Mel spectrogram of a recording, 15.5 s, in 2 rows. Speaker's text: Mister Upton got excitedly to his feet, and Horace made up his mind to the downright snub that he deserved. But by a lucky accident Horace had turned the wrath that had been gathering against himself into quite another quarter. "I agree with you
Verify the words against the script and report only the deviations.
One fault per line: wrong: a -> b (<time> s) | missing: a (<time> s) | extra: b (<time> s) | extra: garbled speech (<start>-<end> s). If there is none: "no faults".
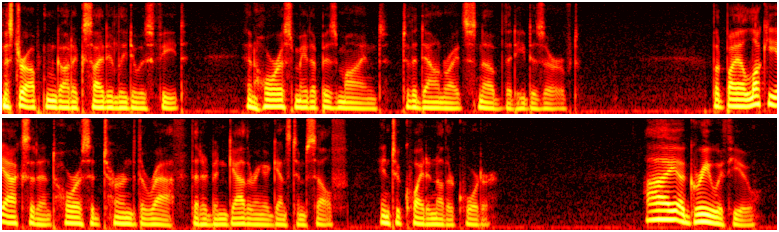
no faults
